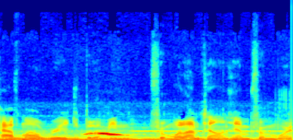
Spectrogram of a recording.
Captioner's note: whistles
